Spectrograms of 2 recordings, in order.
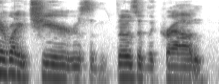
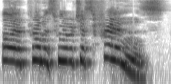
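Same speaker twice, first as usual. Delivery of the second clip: very high mock-female pleading; pleading lady; 4 dB louder than usual. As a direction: plead like a melodrama damsel. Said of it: "And she goes".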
